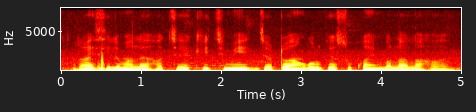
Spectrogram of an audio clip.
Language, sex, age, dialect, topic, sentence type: Bengali, male, 25-30, Jharkhandi, agriculture, statement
